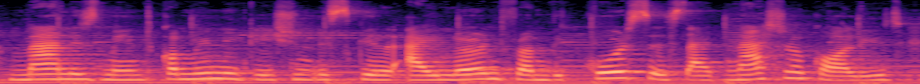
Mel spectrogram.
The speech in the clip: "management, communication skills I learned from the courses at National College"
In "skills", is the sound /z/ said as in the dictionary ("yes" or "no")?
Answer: no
